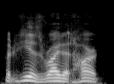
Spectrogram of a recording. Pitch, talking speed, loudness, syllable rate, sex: 145 Hz, 315 wpm, -15 LUFS, 6.3 syllables/s, male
